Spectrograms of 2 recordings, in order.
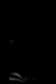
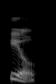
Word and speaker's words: Peele: Is it Peele or Peely? Peele.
